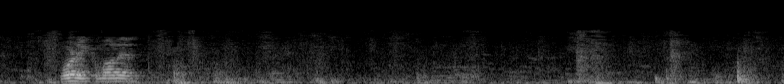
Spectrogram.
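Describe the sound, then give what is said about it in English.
A door creaks open with a short, squeaky groan, then a few soft knocks and shuffling footsteps follow as people come in, with muffled voices murmuring. “That is the first time I've ever seen someone try to come through that door, so just leave it.”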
